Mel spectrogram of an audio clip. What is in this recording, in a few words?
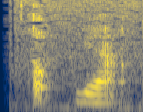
"poison", Cantonese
